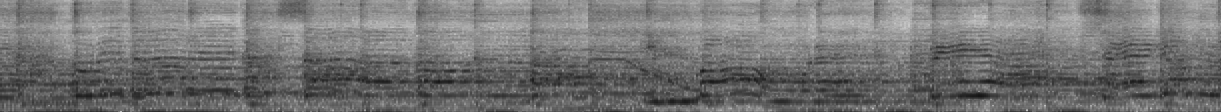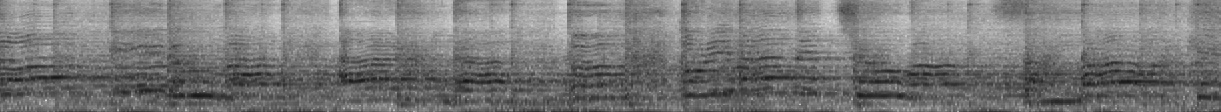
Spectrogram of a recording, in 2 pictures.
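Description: K-pop dance-pop song with female vocals played loud over a stage PA, with a steady deep bass beat.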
